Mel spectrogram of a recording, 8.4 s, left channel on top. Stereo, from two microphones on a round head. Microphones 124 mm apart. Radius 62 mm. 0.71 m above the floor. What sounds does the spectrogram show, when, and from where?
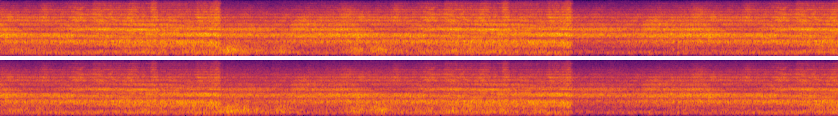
0.0 s an aircraft: 40° left (ahead or behind)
